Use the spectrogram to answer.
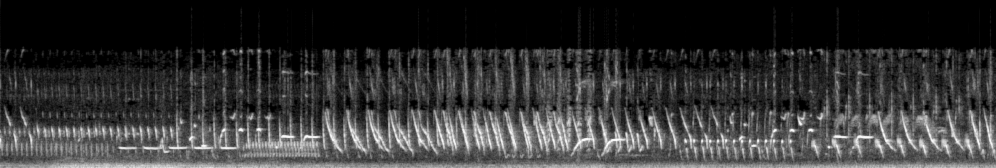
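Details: Canary song used as a lure to stimulate other canaries to sing: a loud, unbroken run of rapid high trills and rolling chirps, mixed with short steady whistled notes and fast descending sweeps throughout.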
